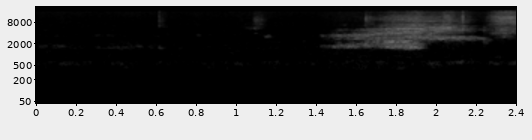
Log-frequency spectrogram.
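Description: Near silence: room tone, with one brief soft hiss-like noise near the end.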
